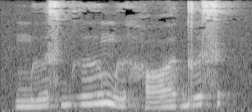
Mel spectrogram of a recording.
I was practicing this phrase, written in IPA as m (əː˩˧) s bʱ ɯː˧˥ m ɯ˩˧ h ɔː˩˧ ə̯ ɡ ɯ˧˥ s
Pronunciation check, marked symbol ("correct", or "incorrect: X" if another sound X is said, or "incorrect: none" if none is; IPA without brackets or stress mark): incorrect: ɯː˩˧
